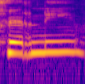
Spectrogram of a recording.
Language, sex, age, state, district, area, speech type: Punjabi, male, 18-30, Punjab, Ludhiana, urban, spontaneous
